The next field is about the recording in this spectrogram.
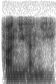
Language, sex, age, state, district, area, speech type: Punjabi, male, 30-45, Punjab, Bathinda, rural, conversation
